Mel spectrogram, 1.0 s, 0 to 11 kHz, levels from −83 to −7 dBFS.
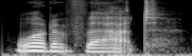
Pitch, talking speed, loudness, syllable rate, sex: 195 Hz, 190 wpm, -19 LUFS, 4.1 syllables/s, female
